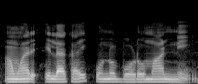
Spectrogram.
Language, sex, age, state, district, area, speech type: Bengali, male, 30-45, West Bengal, Nadia, rural, spontaneous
